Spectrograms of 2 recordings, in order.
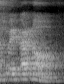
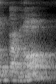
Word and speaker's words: Soekarno: Soekarno itu kalau zaman dulu ejaan su itu menjadi o dengan e. Ya, ingat kan anak? Ya, soe itu kalau zaman dulu ejaannya su menjadi soe. Contoh, Soekarno itu terus Soeharto. Perhatikan ejaan, ya. Yang ada o, u, dia jadi e, o dengan e. Bacanya su, ya.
